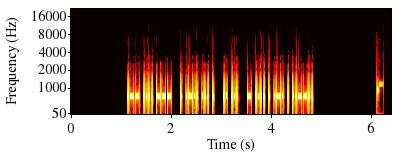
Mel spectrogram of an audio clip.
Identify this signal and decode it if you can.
Morse code, heard as a keyed tone, about 44 wpm, 700 Hz. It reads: WHO ELSE IS THERE?
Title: Sentences from Top 800 Words 45wpm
